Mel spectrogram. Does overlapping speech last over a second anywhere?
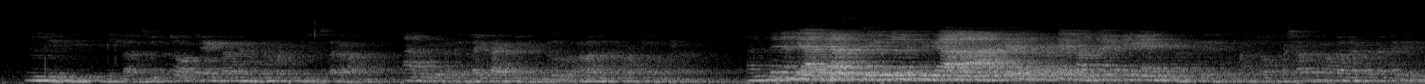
No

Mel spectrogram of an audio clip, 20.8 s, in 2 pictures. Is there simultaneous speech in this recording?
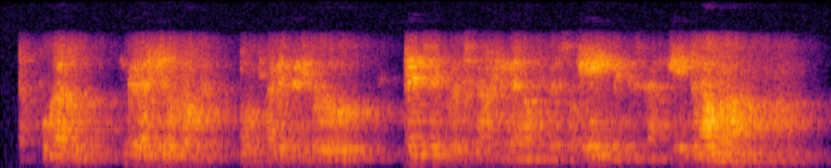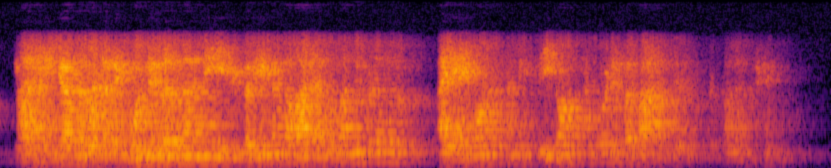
Yes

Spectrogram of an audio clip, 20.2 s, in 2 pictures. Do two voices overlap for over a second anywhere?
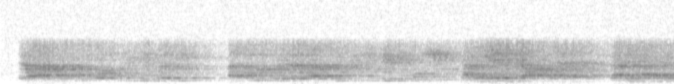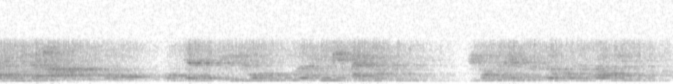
Yes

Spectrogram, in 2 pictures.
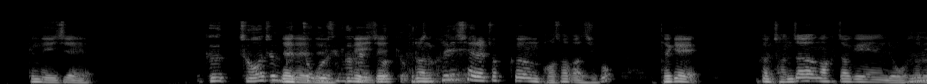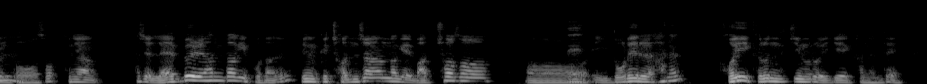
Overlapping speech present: Yes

